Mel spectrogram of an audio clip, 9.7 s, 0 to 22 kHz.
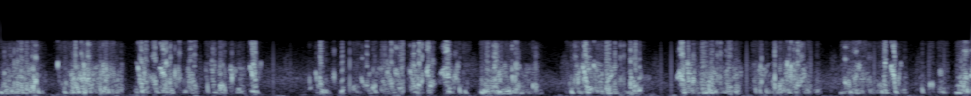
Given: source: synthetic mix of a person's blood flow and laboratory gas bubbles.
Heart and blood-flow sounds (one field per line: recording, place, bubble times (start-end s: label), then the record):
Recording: Doppler ultrasound of blood flow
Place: subclavian vein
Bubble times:
0.00-0.46 s: bubbles
0.54-1.24 s: bubbles
1.33-1.99 s: bubbles
2.04-2.63 s: bubbles
3.06-3.47 s: bubbles
3.51-4.03 s: bubbles
4.05-4.71 s: bubbles
4.78-5.43 s: bubbles
5.65-6.50 s: bubbles
6.74-7.43 s: bubbles
7.50-8.23 s: bubbles
8.40-9.08 s: bubbles
9.19-9.49 s: bubbles
9.53-9.72 s: bubbles
From the record:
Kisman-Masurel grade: 444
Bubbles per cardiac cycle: continuous sound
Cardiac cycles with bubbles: 100%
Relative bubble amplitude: maximal (0.775 to 0.999)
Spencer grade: 4 (maximum detectable bubble signal sounding continuously throughout systole and diastole of every cardiac period, and overriding the amplitude of the normal cardiac signals)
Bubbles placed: anywhere in the cardiac cycle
